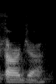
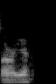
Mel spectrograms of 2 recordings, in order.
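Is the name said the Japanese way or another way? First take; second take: another way; Japanese. First: The name is said in a non-Japanese way. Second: The name is said in the Japanese way. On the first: "I guess I would say Tharja" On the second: "the Japanese pronunciation is Tharia"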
